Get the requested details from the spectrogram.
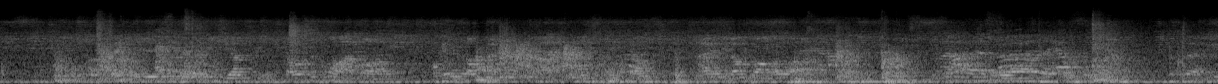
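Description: A foosball is struck sharply by rod figures and bangs off the table walls.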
